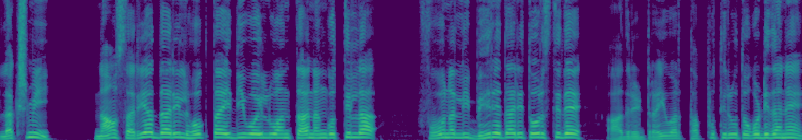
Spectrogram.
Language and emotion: Kannada, fearful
